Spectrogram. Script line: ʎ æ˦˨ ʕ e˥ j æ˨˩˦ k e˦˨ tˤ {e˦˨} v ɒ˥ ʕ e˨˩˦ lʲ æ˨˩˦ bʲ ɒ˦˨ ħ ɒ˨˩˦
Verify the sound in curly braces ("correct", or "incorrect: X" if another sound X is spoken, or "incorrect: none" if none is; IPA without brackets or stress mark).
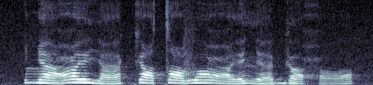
incorrect: i˦˨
